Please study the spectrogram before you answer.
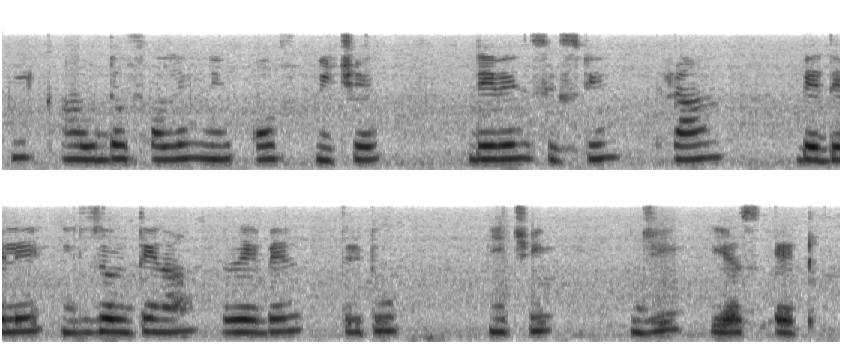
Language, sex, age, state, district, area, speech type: Marathi, female, 18-30, Maharashtra, Nanded, rural, spontaneous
